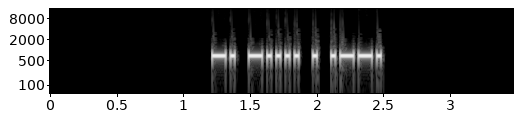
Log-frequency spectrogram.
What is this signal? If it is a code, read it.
Morse code, heard as a keyed tone, about 36 wpm, 700 Hz. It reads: N6EP
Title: USA Call Signs - 3x Character Spacing - 35wpm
